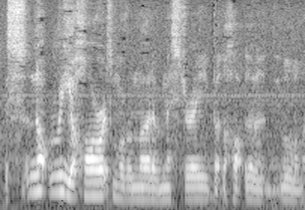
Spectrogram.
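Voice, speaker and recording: A young British vlogger's medium-pitched voice sounds warm and animated, moving a little fast. He chats and rambles casually about films, using plenty of fillers. Faint background noise sits in a poor-quality recording.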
